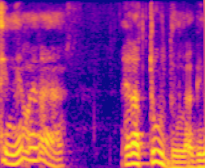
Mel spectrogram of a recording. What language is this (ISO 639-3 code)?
por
